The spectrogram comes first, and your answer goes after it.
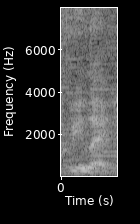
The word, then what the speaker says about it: chwilę: It means like for a period of time, you know, and so it's like, oh, while, chwile. It's like pronouncing while with all of the vowels, you know, chwile.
